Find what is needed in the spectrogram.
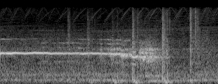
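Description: A single high note held steady for over a second, then dipping slightly and breaking off, with a few sharp clicks near the end.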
